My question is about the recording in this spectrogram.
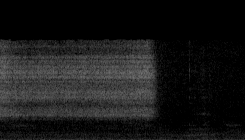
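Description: A steady high hiss of air drawn hard through the mouthpiece of a disposable vape pen, cutting off suddenly after about a second and a half. The pen gives no vapour, which the user takes to mean its battery was never charged.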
